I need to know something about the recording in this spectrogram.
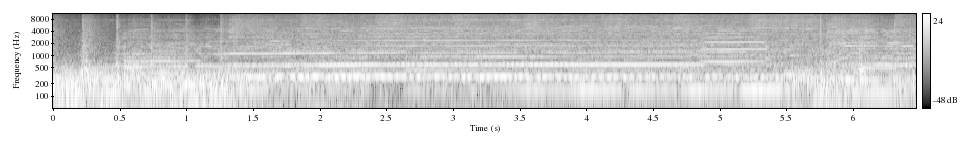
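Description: Loud live heavy instrumental music from a drums, bass and baritone-sax band: a run of drum hits in the first second, then long held notes ringing out over several seconds with little drumming, and the drums coming back in at the end.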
